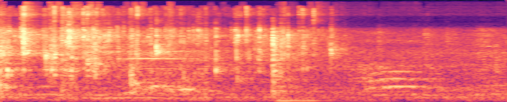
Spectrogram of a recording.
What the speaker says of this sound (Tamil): இப்போ மட்டன் குழம்பு மாற்றிக்கலாம் நம்ம ஒரு பாத்திரத்துக்கு.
